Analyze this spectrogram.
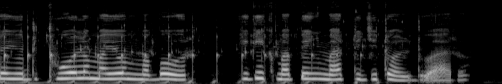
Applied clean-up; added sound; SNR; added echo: neural mask model RNNoise.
